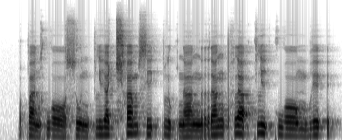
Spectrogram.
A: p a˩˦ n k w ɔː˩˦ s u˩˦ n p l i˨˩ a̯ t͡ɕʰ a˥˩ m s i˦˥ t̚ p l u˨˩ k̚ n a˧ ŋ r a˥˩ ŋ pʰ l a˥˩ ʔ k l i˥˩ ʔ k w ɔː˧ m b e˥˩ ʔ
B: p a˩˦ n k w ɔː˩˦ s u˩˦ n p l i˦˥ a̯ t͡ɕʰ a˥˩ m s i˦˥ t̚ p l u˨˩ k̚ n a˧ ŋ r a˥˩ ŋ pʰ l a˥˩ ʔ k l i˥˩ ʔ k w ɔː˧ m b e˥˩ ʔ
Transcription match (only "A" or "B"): B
